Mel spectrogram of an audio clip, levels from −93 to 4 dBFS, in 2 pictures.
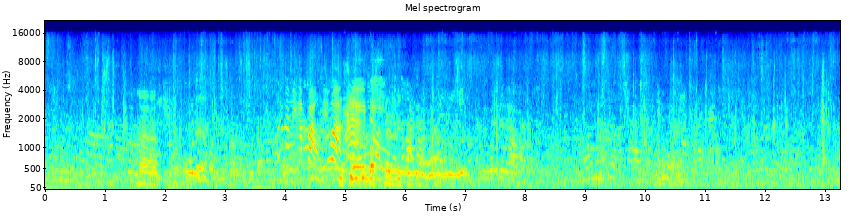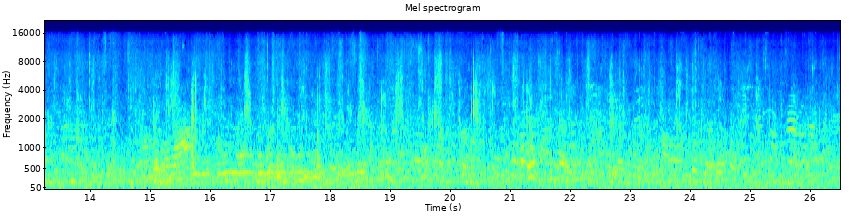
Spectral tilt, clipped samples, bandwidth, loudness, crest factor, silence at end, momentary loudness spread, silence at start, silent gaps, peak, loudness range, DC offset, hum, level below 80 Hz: -4.5 dB/octave; under 0.1%; 16.5 kHz; -32 LUFS; 24 dB; 0 s; 12 LU; 0 s; none; -8 dBFS; 11 LU; under 0.1%; none; -52 dBFS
